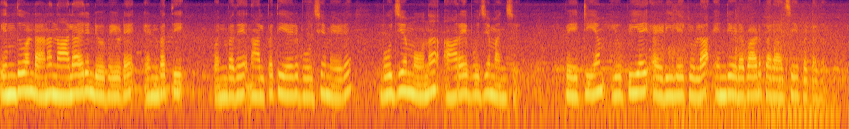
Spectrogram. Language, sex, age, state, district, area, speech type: Malayalam, female, 30-45, Kerala, Thiruvananthapuram, rural, read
